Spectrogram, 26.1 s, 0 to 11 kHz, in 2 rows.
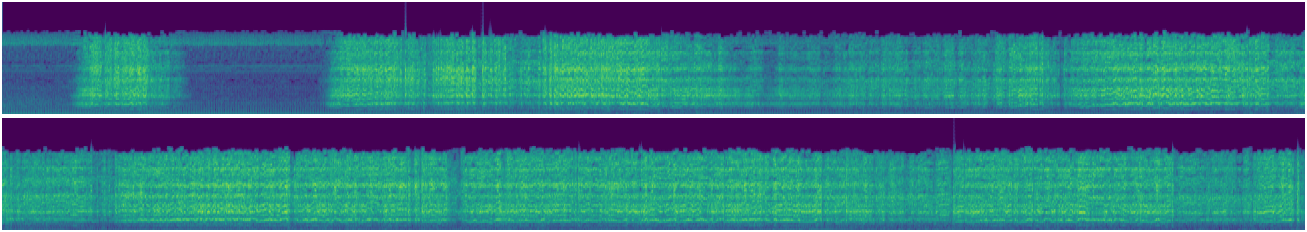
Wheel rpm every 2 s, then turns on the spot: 30, 40, 150, 120, 70, 110, 130, 130, 130, 120, 130, 120, 120.
none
